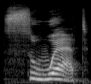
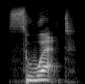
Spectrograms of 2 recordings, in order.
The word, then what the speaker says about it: sweat: the least the word sweat which is spelled very similar to sweet but the sound is different and I'm sure you're familiar with this word sound Sam is and friend sweat sweat this word could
